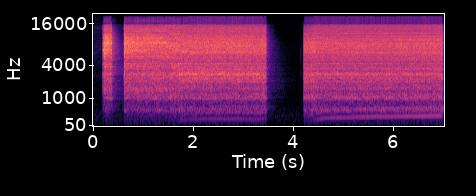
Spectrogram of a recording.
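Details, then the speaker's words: New genuine turbocharger for 2016 Mercedes E-Class W213, 654 engine, 3,900 km, spun with air gun on bench: clean whir rising smoothly with each blast, no scraping; old turbo had damaged impeller, seized guide vanes, failed actuator. "터보 회전 이렇게 돼야 되거든요"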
